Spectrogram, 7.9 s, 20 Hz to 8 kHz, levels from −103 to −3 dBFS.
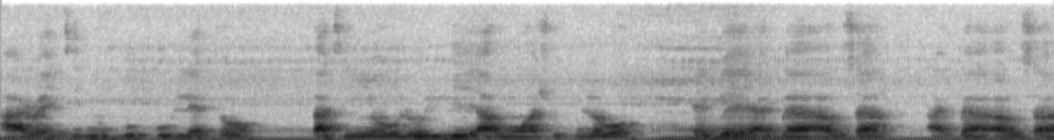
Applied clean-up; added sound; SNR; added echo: none; Accelerating, revving, vroom; 11 dB; reverberation time 0.4 s.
